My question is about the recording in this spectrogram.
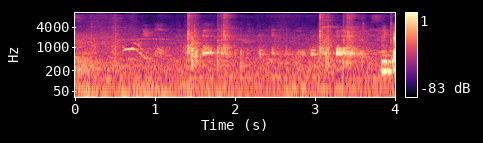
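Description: Frog-shaped electronic quick-push pop-it game toy beeping in short electronic tones as its lit buttons are pressed, with a few sharp button clicks.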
